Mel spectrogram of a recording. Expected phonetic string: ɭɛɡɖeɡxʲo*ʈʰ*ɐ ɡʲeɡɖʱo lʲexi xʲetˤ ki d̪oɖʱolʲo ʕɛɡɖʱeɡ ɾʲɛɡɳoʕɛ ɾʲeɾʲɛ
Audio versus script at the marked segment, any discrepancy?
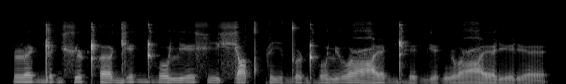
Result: no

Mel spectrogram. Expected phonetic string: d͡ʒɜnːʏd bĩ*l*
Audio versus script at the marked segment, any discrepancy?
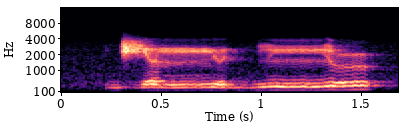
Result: yes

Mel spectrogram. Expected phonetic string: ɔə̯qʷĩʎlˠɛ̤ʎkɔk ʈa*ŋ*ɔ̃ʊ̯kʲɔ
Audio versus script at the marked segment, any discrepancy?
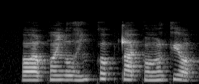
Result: yes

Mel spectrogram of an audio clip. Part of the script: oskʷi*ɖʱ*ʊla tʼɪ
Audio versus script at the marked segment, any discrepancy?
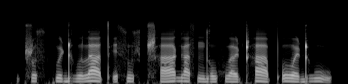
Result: no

